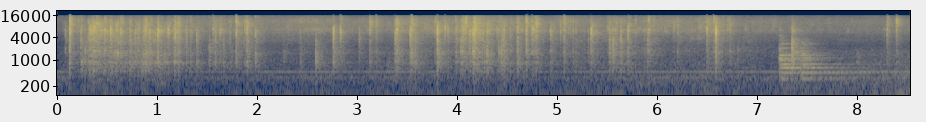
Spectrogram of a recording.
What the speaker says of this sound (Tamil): அடுத்தது இப்போ கருவேப்பிலை போடுறேன்.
